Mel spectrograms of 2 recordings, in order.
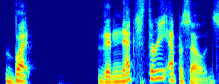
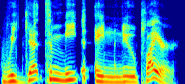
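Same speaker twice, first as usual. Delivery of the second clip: slow, deliberate restart; spaced-out, insistent delivery; pointedly ignoring; slower than usual. Real, not acted. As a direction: press on word by word over the teasing. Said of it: "I'm avoiding what you're saying".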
